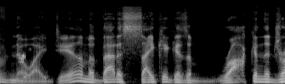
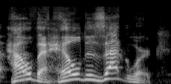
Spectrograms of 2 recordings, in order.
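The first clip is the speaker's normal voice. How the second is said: higher, baffled exclamation; real disbelief, voice jumping higher; incredulous; 10 semitones higher, 4 dB louder than usual. Real, not acted. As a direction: throw up your hands in disbelief, pitched up. Baffled by the ghost's answer.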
